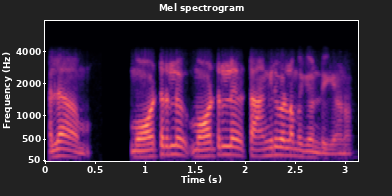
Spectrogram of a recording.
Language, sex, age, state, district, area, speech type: Malayalam, male, 18-30, Kerala, Thiruvananthapuram, rural, conversation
